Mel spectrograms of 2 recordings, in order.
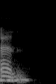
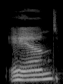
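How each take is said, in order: First: The word is reduced to a short n sound. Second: The word is said fully with a clear vowel.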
